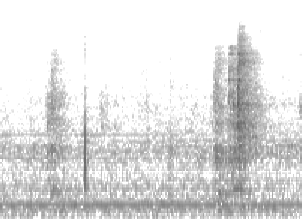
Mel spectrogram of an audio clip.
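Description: Quiet room tone with a steady low hum. A single faint click comes about a second in and a softer one a little past two seconds, with two brief soft rustling swishes.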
